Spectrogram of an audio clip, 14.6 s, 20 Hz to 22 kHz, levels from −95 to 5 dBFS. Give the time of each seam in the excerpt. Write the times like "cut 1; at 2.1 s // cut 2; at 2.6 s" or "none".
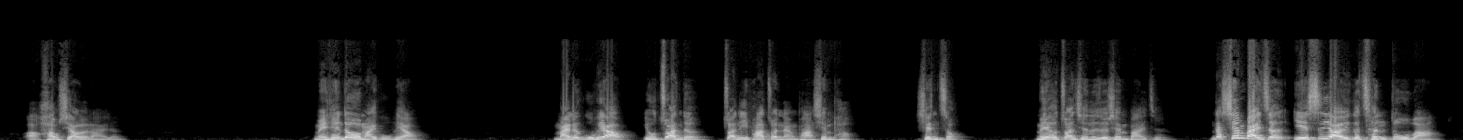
cut 1; at 10.2 s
